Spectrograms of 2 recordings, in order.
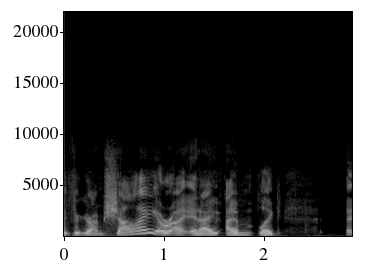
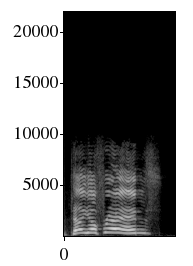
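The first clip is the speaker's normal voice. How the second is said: high, loud mock parlor woman; gleeful hollered catchphrase; called-out farewell; 11 semitones higher, 9 dB louder, much slower than usual. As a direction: belt it out as an imitated send-off. Repeats woman's farewell as a shout.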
